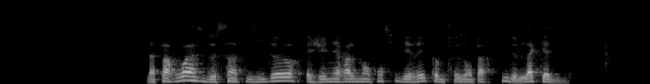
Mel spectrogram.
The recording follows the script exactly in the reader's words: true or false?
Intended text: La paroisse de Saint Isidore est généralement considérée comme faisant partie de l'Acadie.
true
